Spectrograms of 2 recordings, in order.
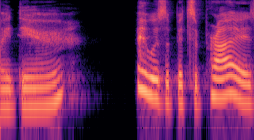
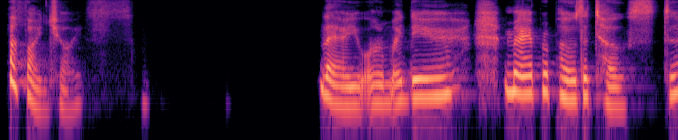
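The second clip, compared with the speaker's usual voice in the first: normal talking voice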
